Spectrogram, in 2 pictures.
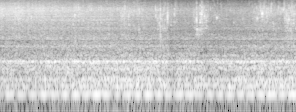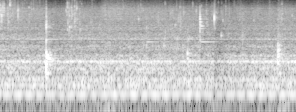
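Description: Water pouring from a plastic jug into a hot kazan of fried meat and paprika, splashing and hissing, loudest at the start and fading over several seconds. A wooden spatula then stirs the stew, knocking a few times against the pot.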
